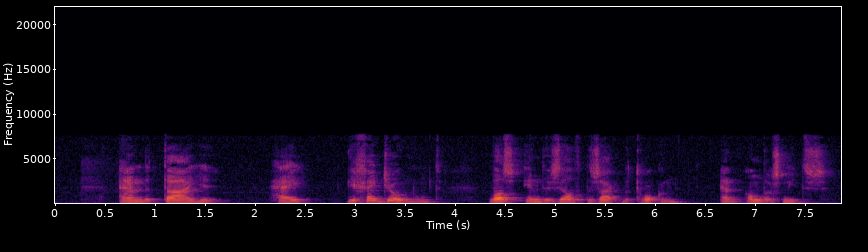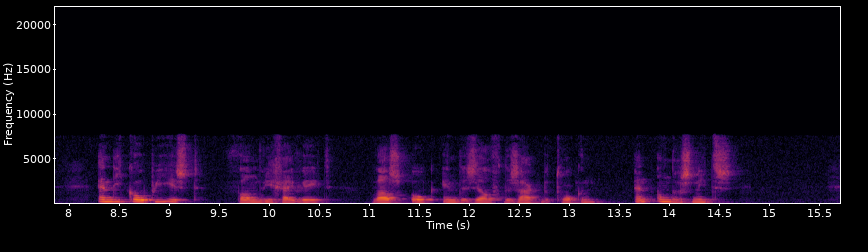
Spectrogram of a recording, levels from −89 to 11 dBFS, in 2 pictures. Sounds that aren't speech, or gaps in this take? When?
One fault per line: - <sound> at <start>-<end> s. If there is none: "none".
none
